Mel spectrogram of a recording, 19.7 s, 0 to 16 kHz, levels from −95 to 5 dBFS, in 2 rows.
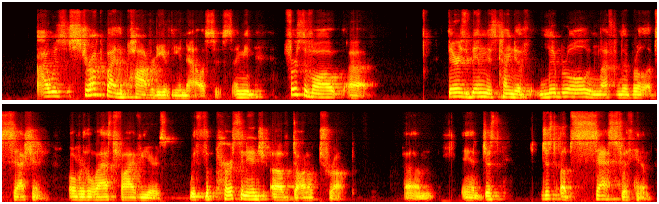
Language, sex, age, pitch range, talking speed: English, male, 30-49, 100-125 Hz, 130 wpm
